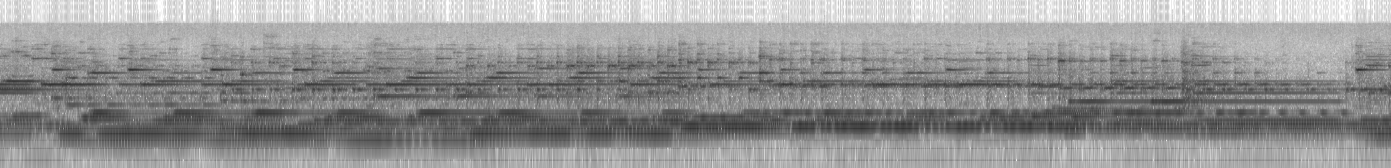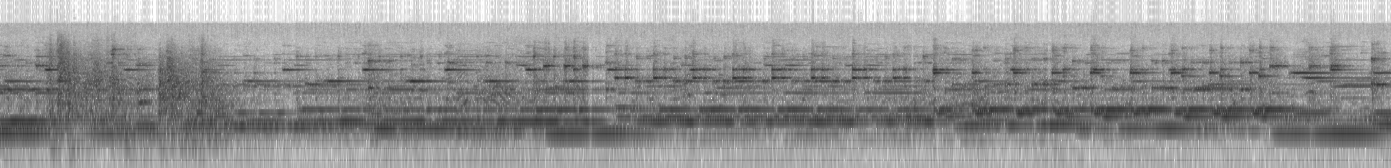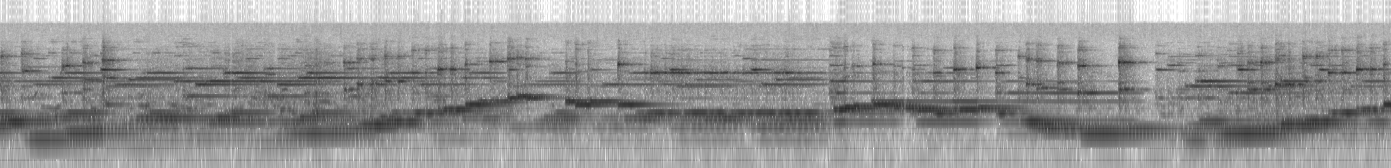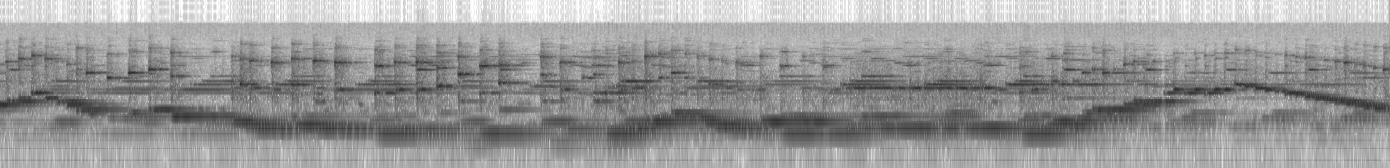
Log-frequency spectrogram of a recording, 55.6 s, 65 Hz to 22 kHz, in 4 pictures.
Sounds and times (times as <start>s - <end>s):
Marimba, xylophone: 0.0s - 55.6s.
